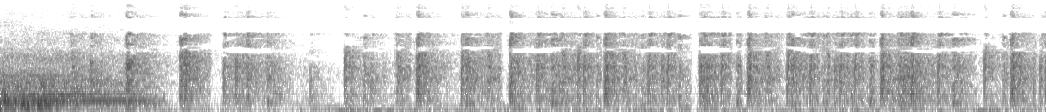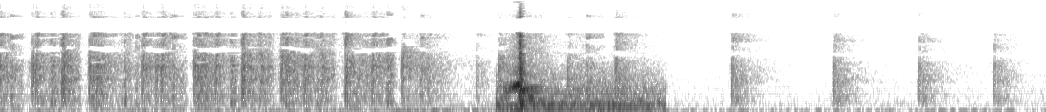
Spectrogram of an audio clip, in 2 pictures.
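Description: Sound effect of many golf balls clicking and bouncing: a rapid, uneven patter of small hard taps, with one louder hit about eight seconds in, then a few sparser ticks that fade out.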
